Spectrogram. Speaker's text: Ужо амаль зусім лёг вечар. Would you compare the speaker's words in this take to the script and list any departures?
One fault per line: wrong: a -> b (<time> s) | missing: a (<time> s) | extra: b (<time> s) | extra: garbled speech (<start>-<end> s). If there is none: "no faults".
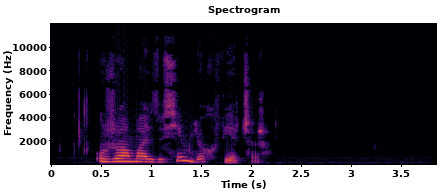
no faults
